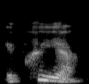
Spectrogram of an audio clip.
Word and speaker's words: Ekua: Even though it is spelled Ekua, we sounded Equia.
